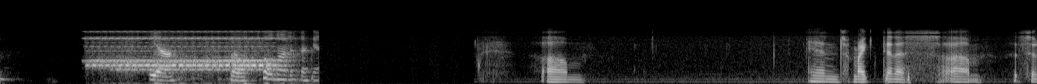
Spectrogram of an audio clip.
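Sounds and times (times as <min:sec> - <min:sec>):
house landline phone ringing: 0:00.8 - 0:03.2
speech: 0:01.5 - 0:03.2, 0:05.4 - 0:06.0, 0:08.1 - 0:10.3.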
